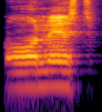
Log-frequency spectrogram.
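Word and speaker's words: honest: इसको ऑनेस्ट पढ़ते हैं, क्या पढ़ता है, ऑनेस्ट मैन, ठीक है। ऑनेस्ट नहीं पढ़ते, एच यहाँ पर साइलेंट है, ये भी अपने को ध्यान रखना है।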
